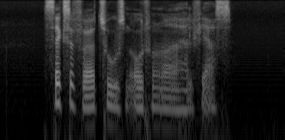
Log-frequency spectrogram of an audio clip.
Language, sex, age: Danish, female, 18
